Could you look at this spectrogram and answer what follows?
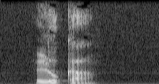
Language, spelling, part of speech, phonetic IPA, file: Polish, luka, noun, [ˈluka], Pl-luka.ogg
